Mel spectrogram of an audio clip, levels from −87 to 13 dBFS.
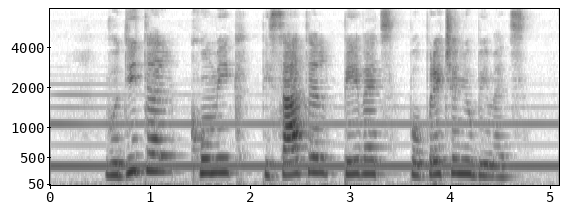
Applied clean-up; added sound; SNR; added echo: none; Wind instrument, woodwind instrument; 12 dB; reverberation time 0.2 s.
